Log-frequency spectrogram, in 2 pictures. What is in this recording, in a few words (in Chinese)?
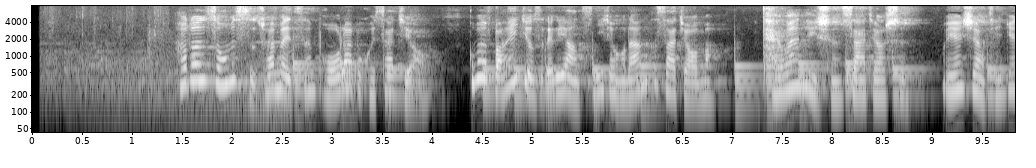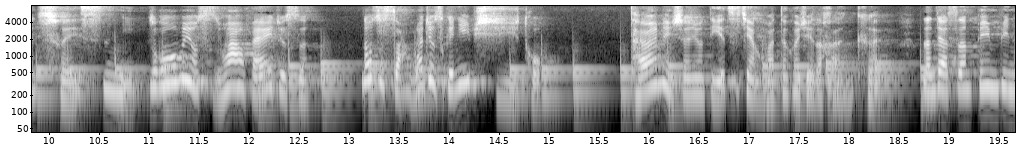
四川妹子 台湾女生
